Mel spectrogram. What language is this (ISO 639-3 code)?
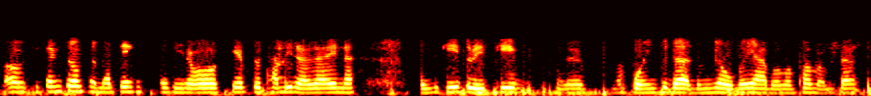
mni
